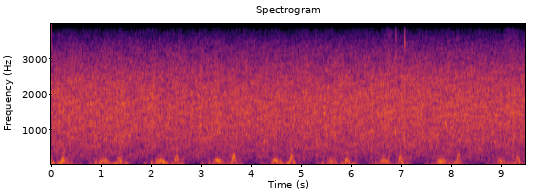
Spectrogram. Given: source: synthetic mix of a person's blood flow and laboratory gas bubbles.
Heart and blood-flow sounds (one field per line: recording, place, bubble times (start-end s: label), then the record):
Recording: Doppler ultrasound of blood flow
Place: precordium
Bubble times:
4.95-5.00 s: bubbles
5.02-5.09 s: bubbles
5.25-5.36 s: bubbles
5.48-5.54 s: bubbles
6.46-6.52 s: bubbles
6.70-6.80 s: bubbles
6.86-6.96 s: bubbles
7.00-7.13 s: bubbles
7.16-7.24 s: bubbles
9.09-9.35 s: bubbles
From the record:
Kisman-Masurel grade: 221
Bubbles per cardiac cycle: several, 3 to 8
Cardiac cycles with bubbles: 10 to 50%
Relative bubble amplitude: barely perceptible (0.100 to 0.250)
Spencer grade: 2 (many but less than half of the cardiac periods contain bubble signals, singularly or in groups)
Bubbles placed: only in the low amplitude regions of the cardiac cycle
